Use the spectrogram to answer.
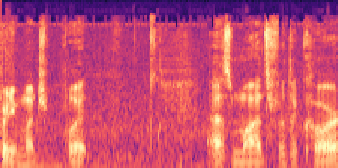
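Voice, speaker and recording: A man talks fairly slowly in a fairly low pitch. Noticeable background noise runs behind him. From Philippines. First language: Filipino language. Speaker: car YouTuber. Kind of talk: casual vlog talk.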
